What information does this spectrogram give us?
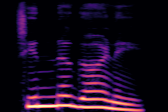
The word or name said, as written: ಚಿನ್ನಿಕೋಲು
